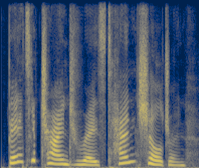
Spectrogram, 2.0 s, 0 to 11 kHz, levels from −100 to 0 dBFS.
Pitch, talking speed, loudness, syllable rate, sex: 290 Hz, 180 wpm, -17 LUFS, 5.6 syllables/s, female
